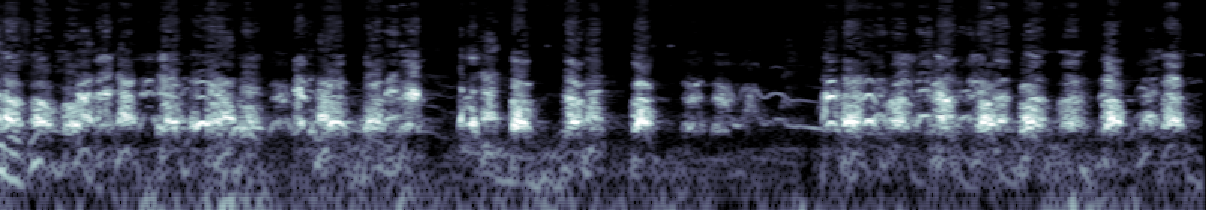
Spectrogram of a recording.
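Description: A pack of small rural dogs barking together at close range, many rapid, overlapping barks. The barking thins out briefly near the middle, then comes back dense.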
